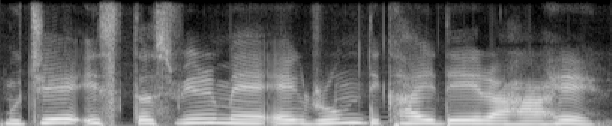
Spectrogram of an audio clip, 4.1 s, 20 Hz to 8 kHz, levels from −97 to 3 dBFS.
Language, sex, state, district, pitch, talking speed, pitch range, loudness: Hindi, female, Arunachal Pradesh, Papum Pare, 225 Hz, 145 wpm, 215-240 Hz, -13 LUFS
